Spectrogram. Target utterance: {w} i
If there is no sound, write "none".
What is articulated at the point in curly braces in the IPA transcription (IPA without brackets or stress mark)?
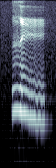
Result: ð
